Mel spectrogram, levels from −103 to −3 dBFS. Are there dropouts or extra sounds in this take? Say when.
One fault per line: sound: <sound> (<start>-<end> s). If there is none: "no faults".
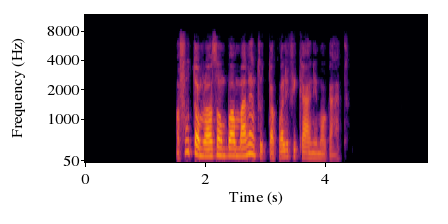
no faults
